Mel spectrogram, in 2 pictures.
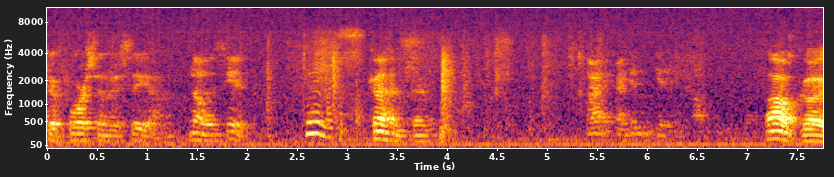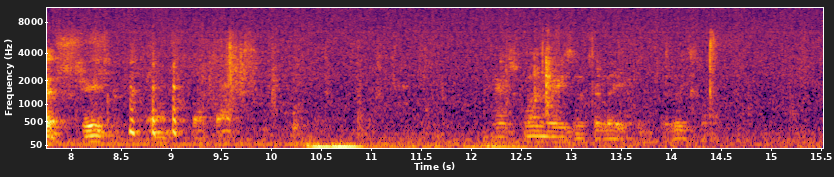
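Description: An older man talks calmly and thoughtfully nearby.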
